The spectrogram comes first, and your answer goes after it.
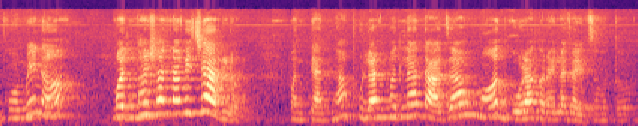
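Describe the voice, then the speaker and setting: A woman's voice: high-pitched, a little slow. A woman teacher reading a picture book aloud to children in a classroom, often stopping to ask them questions. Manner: animated, keeps questioning the children. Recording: echoey classroom.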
